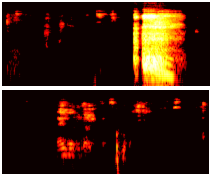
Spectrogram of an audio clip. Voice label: voice message; whatsapp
